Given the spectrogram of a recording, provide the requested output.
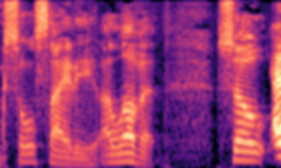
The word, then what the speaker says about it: Soul Society: Yeah, it's soul society. It's actually one word. Society. It's Oh like my gosh. soul and society, but then Right. all put in one.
